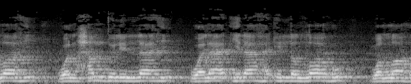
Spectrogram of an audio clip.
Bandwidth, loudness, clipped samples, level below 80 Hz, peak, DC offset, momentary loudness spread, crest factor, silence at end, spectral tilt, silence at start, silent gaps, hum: 11.5 kHz; -13 LUFS; under 0.1%; -44 dBFS; 0 dBFS; under 0.1%; 5 LU; 12 dB; 0 s; -6.5 dB/octave; 0 s; none; none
